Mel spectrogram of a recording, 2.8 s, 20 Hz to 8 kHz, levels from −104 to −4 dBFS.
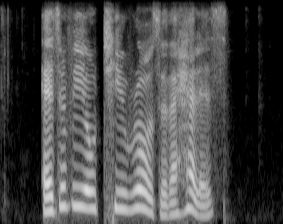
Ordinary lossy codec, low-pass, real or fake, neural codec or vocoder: Opus, 24 kbps; 7.2 kHz; real; none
